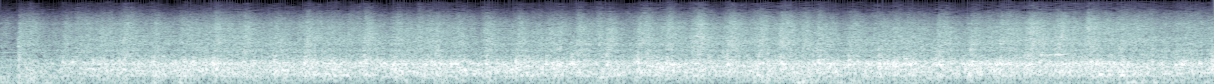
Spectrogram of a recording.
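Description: Passenger train running along the rails, heard from inside the carriage: a steady rattle and rumble with fast, continual clicking from the wheels on the track.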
